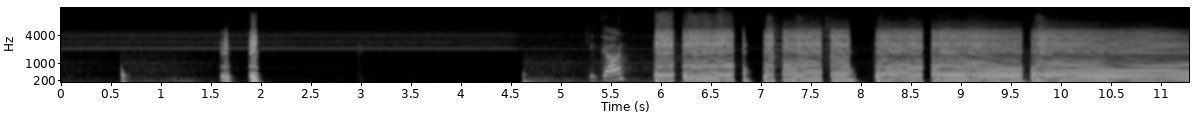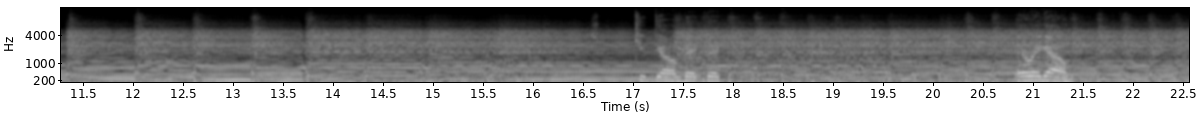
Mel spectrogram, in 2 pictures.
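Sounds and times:
amp capture test tones: 0.0 - 22.5
speech: 5.3 - 5.8, 17.2 - 18.1, 20.8 - 21.5.

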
